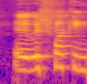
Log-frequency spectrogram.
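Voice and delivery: very loud, high words stretched by a yawn. Commenting on a movie with another speaker, yawning while talking. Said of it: "I'm yawning in the middle of our commentary".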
